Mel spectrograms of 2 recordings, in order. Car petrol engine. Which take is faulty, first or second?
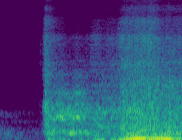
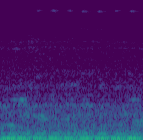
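first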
